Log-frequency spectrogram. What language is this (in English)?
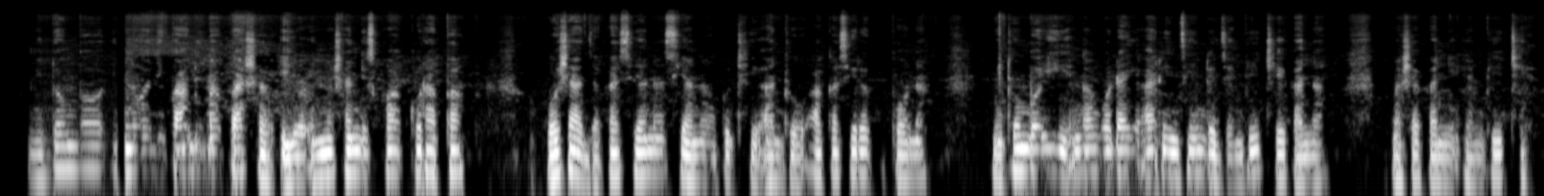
Ndau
